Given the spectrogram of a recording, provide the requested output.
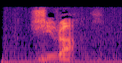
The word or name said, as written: shiraz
